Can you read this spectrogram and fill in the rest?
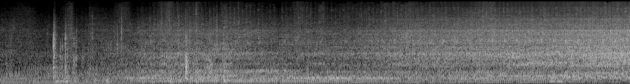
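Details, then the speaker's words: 2010 BMW 535xi, N54 twin-turbo inline-six, check engine light on, just after start-up: uneven idle with stumbles, a slight misfire and rough running; the light rattle is the turbocharger wastegates. Cause not yet confirmed. "but now, well, right now it's kind of got like a little bit of a slight misfire and running rough."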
